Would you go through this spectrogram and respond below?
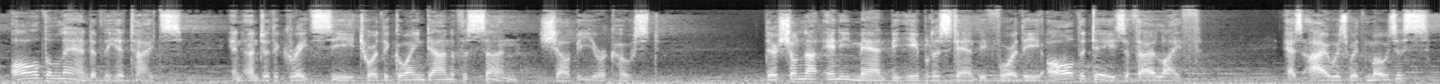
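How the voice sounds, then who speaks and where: A deep male divine voice performed by an actor, solemn and stately, rolls out slow commands in long reverb. Music plays behind this scripture drama.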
